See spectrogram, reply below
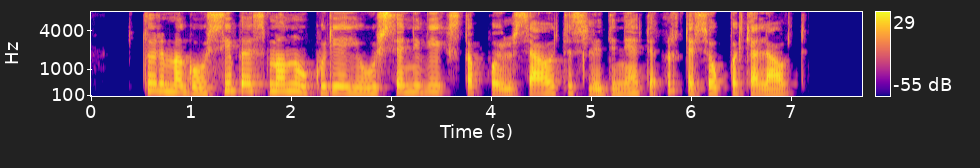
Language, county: Lithuanian, Tauragė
